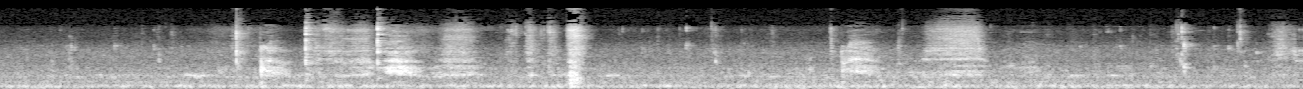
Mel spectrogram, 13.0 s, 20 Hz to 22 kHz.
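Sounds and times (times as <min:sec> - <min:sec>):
chewing: 0:00.5 - 0:04.0, 0:05.0 - 0:09.2, 0:10.4 - 0:13.0
breathing: 0:02.7 - 0:05.0, 0:08.4 - 0:10.6.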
